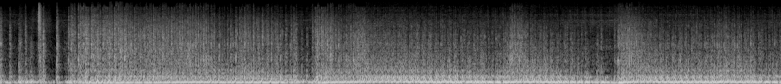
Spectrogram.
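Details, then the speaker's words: 1981 Ford Mustang 5.0 carbureted V8, parked since 1996, fed by a temporary electric fuel pump: catches, then the idle sags and surges almost to a stall; a vacuum leak is suspected, possibly the carb gasket, or distributor timing. "This thing has a horrible vacuum leak somewhere. Give me a few minutes. I'm going to see if I can find that vacuum leak."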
